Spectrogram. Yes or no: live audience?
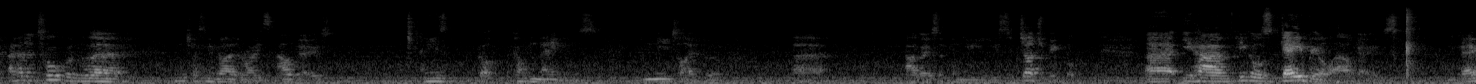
yes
